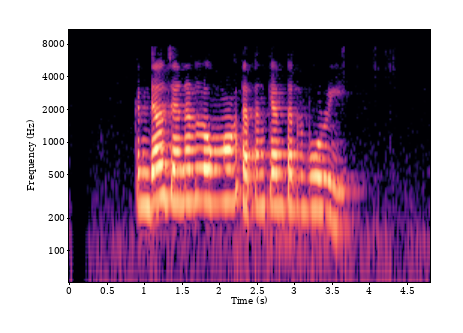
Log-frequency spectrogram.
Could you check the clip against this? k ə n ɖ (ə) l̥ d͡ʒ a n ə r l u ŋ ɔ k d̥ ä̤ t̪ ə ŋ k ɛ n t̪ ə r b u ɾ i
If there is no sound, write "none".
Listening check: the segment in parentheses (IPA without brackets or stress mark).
a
